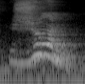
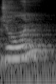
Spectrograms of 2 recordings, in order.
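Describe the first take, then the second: First: It starts with a soft zh sound. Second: It starts with a hard j sound. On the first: The speaker calls it right. "it's jaune, j with a little sh sound" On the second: The speaker calls it wrong. "So it's not jaune"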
